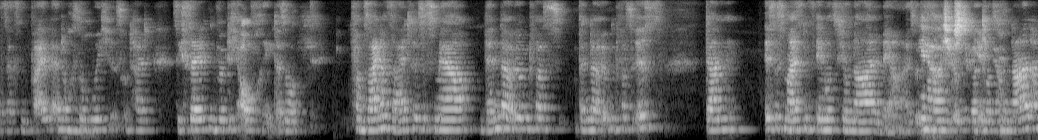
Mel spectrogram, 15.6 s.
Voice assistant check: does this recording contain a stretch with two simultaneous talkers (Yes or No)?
Yes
